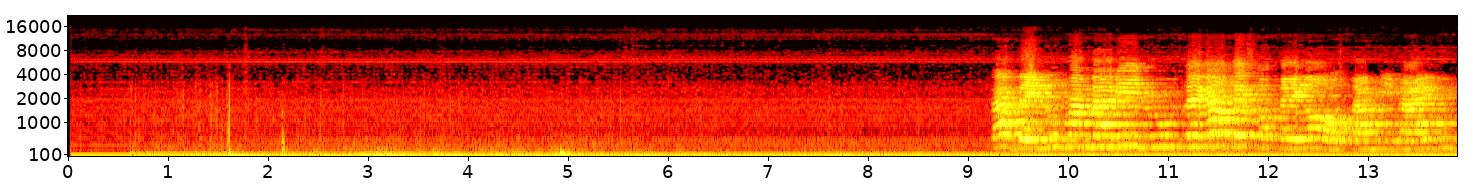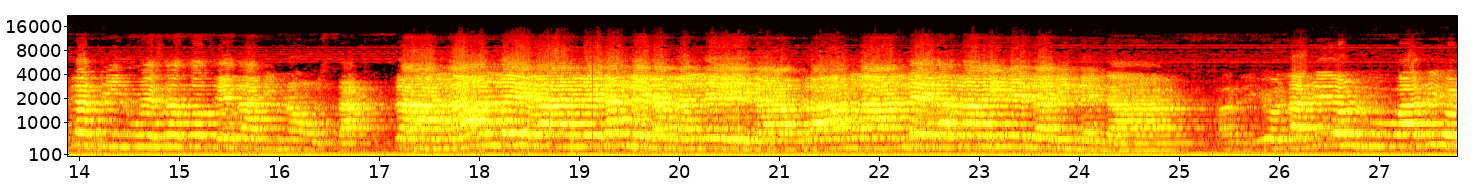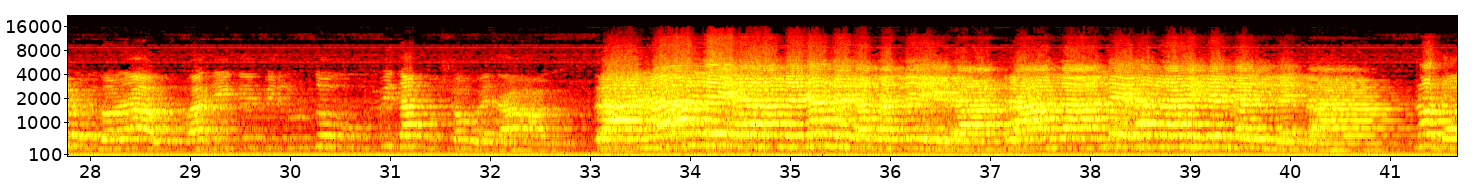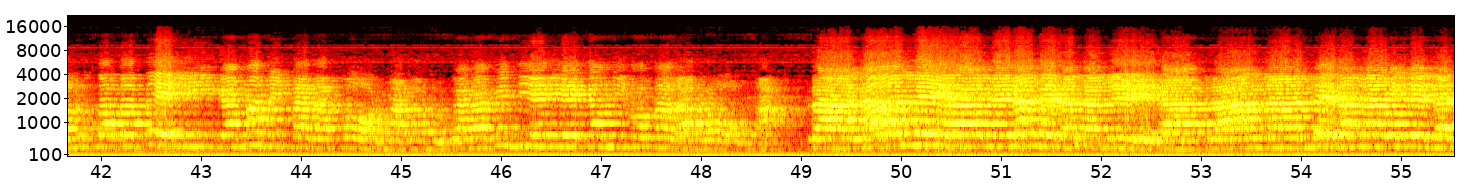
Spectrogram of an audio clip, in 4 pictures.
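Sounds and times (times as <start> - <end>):
polyphonic singing of mutettus a trallalero in Serramanna: 9.2 - 55.5.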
